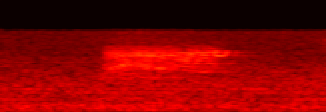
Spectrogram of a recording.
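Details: Squirrel. A squirrel lets out one strained, crying squeal lasting under a second, fairly high and slightly harsh. A constant broad hiss of background noise runs underneath the whole time.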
